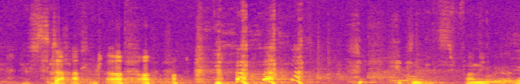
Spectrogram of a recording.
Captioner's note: laughing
